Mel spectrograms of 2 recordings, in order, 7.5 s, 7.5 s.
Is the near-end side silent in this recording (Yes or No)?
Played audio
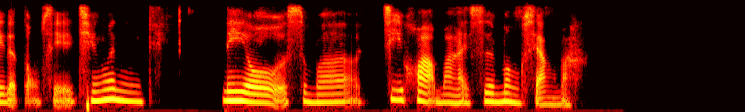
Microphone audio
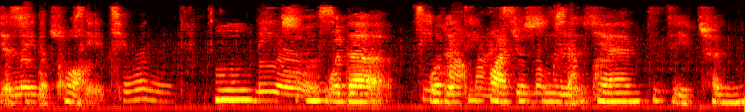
No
